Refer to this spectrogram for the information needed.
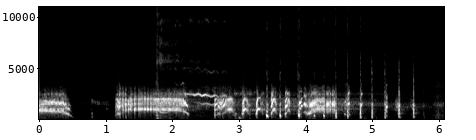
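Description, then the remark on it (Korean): A radio show caller on the phone from a parked car imitates a crow with a harsh caw, holding long raspy calls at first, then breaking into a run of short, rapid caws that grow choppier toward the end, loud with no other talk. “자 준비되셨죠? 까마귀 들어볼게요.”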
